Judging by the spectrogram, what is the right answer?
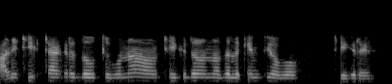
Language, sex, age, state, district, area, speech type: Odia, male, 18-30, Odisha, Bhadrak, rural, conversation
